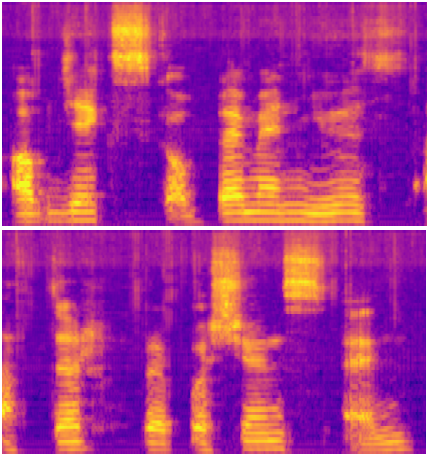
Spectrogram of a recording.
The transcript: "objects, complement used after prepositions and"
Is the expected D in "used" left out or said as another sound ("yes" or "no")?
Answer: yes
